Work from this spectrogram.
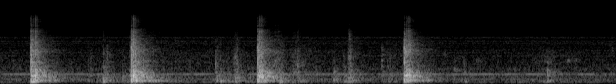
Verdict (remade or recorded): recorded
